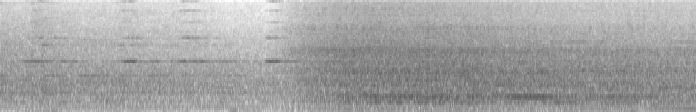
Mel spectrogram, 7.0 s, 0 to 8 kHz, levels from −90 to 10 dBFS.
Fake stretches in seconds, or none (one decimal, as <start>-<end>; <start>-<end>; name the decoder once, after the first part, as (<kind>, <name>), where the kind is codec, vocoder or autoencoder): 0.5-4.7 (vocoder, Vocos)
